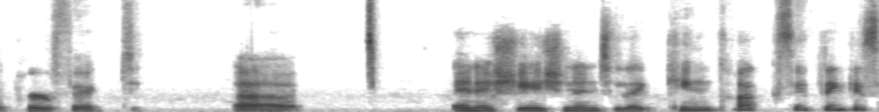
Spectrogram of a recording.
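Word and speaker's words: quincunx: this was a perfect uh initiation into the king Cox I think is how you pronounce it you know okay yeah like never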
